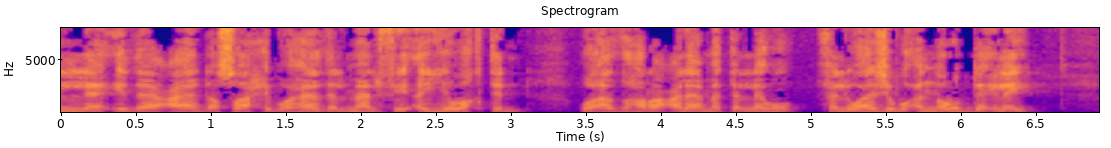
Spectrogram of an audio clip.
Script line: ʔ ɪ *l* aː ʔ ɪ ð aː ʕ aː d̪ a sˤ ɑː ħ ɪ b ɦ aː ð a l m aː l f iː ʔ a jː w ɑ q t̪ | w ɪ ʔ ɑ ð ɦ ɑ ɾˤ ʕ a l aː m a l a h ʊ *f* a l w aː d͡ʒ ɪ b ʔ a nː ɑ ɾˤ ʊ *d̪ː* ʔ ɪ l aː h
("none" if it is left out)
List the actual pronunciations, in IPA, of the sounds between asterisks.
lː, f, d̪ː

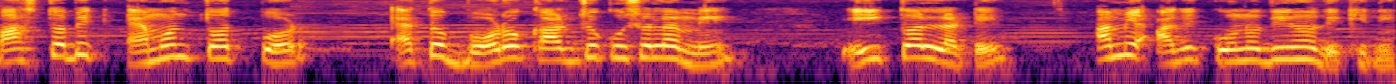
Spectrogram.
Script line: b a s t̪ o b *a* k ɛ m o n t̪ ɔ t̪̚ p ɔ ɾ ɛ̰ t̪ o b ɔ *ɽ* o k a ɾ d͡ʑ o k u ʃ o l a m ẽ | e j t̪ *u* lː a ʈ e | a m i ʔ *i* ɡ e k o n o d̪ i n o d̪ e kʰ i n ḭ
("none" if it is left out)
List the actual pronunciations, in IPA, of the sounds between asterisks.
i, ɽ, ɔ, a

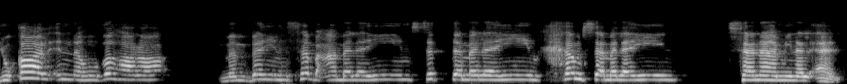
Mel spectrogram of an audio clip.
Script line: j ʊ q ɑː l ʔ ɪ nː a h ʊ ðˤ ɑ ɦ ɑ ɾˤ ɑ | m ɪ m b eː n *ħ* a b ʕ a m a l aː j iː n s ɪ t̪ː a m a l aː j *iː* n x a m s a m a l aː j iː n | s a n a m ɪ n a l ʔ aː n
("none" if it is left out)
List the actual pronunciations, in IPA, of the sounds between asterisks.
s, iː

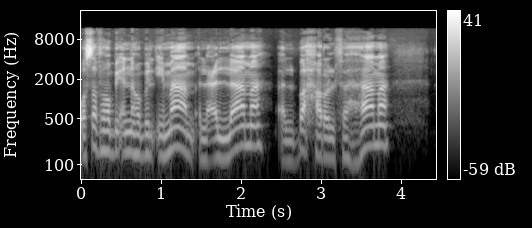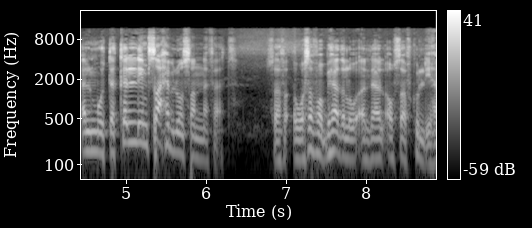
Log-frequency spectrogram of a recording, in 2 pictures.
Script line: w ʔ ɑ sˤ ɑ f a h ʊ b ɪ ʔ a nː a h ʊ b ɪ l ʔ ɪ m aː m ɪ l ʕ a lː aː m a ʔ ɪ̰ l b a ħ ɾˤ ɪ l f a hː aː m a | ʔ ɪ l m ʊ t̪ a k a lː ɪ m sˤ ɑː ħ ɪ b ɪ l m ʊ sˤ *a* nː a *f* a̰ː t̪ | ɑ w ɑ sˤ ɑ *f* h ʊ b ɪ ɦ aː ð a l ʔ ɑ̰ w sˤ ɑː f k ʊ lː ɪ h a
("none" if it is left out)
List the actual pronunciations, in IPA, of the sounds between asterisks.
ɑ, f, f

